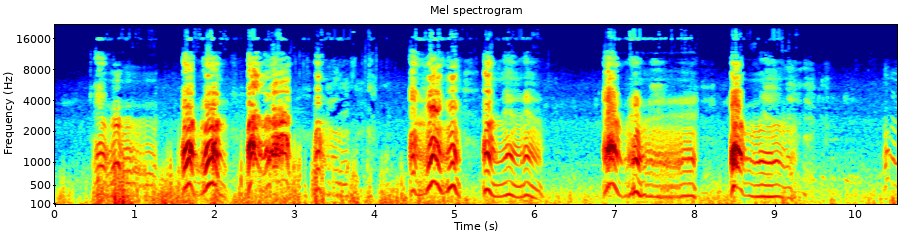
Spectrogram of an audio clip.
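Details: Mini female Chihuahua barking comically: a series of high, wavering, harmonic yelps and howl-like barks, some short and clipped, others drawn out and quavering, spaced irregularly about a second apart indoors.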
